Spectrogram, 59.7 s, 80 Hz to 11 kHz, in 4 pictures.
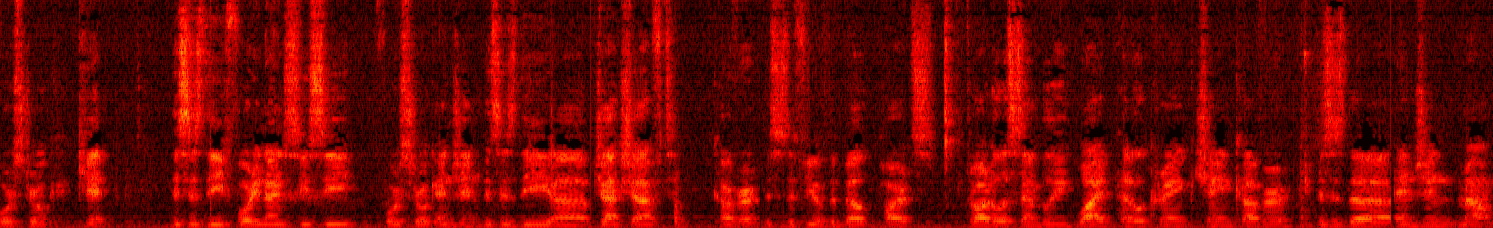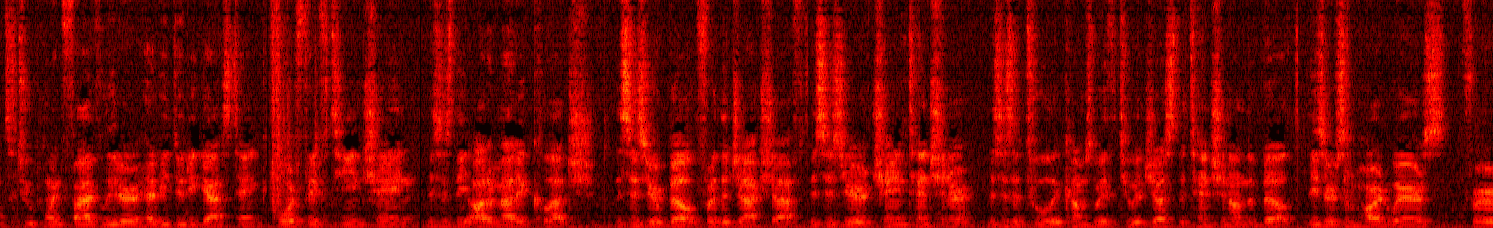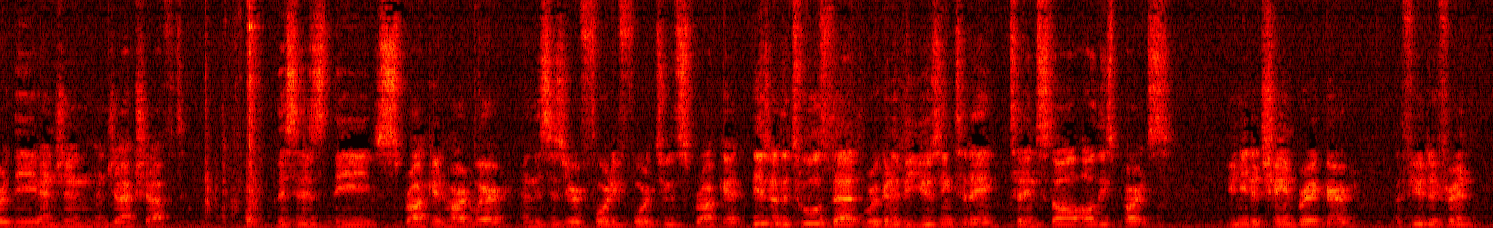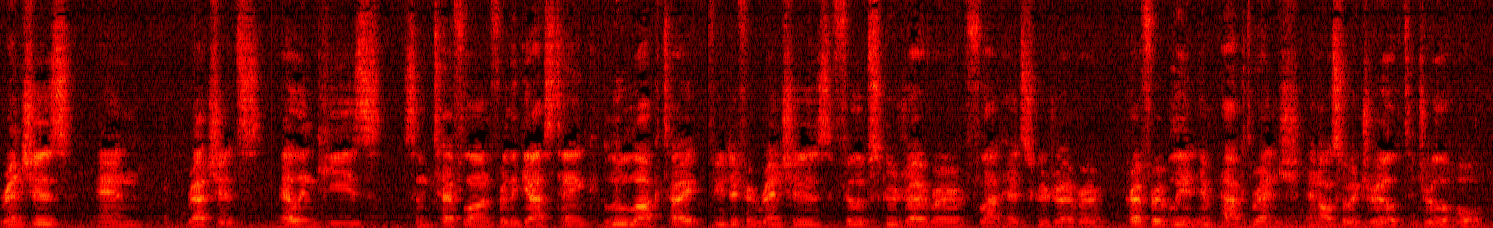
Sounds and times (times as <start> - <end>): Speech: 0.0 - 31.8, 32.4 - 59.7.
